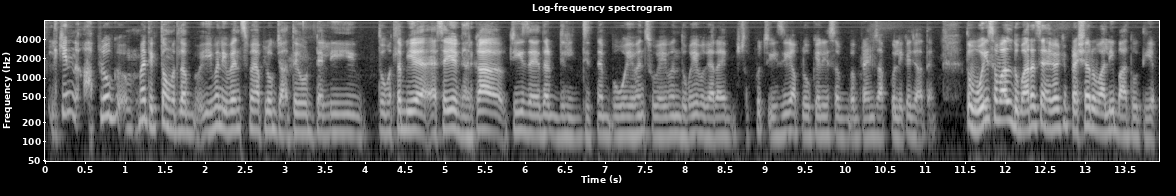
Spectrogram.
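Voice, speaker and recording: A man's voice: medium pitch, fairly quick, darkish tone. Probing male podcast host. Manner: probing, follow-up questions, casual address. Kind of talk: casual podcast conversation.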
